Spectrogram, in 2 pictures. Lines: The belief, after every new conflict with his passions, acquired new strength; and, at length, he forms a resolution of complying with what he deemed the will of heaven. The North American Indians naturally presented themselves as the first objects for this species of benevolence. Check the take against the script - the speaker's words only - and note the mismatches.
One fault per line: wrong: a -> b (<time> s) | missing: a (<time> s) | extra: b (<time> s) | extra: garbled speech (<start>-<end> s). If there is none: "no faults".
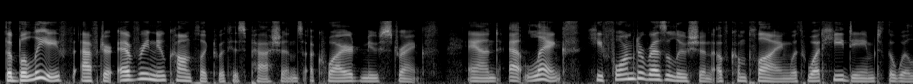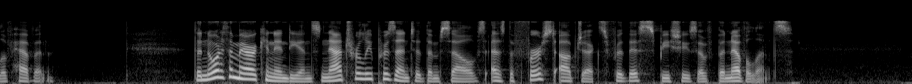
wrong: forms -> formed (6.0 s)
